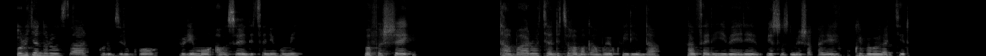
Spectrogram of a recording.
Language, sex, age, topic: Kinyarwanda, female, 18-24, health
